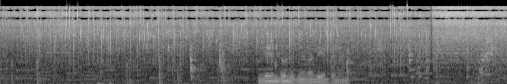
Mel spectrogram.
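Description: Garlic and onion frying and sizzling in a nonstick pan as chopped onion and tomato are scraped in from a plastic cutting board. There is a steady sizzle with scattered clicks of scraping and stirring.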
